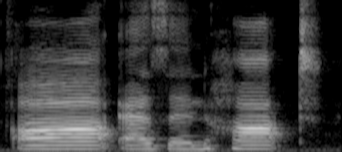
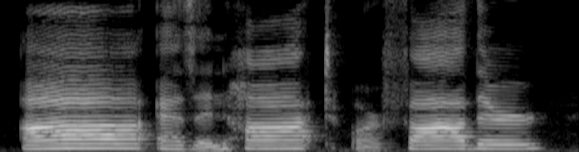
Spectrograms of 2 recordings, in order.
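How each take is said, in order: First: Slow, open "Ah" as in "hot"; slow vowel demo. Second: Slow, drawn-out "Ah" as in "hot" and "father"; slow vowel demo. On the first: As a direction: draw out the "Ah" of "hot" for students. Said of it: "it's saying ah as in high, but it's not". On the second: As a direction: stretch the open "Ah" sound in "hot" and "father". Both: Shown as a demonstration.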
